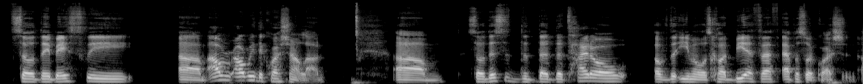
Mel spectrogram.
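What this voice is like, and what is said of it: Dry, tired voice. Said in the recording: “we've been talking so much. I need to, my voice is kind of dry.”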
